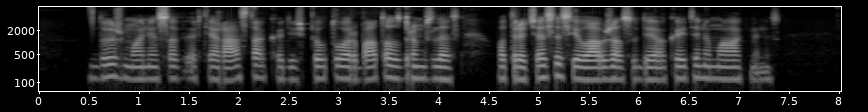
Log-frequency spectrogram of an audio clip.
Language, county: Lithuanian, Alytus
